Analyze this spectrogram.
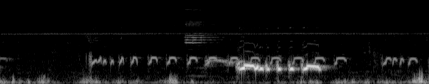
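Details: Zebra dove, described as a loud and vocal singer: a run of short, clipped cooing notes repeated quickly, joined midway by a louder, lower rolling trill, with soft low thumps underneath.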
